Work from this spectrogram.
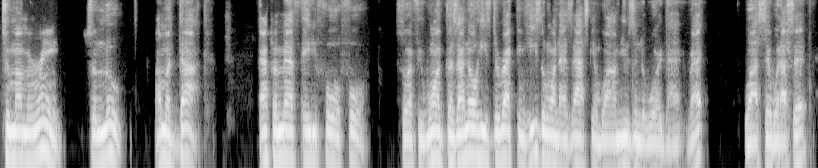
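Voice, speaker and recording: A man's voice: mid-range voice, steady tone, a little fast, mellow, dry recording. A man from the South Bronx with a New York accent, speaking bluntly and emphatically as a caller in a casual debate, repeating his phrases. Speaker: caller, military veteran. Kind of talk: casual heated discussion.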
